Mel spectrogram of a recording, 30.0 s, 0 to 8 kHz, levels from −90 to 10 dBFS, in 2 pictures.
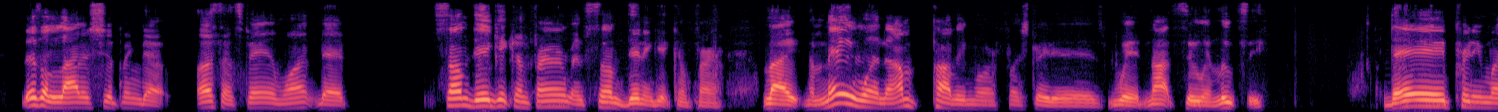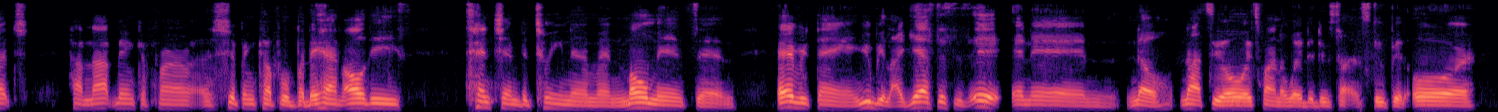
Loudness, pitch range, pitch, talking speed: -21 LUFS, 100-135 Hz, 115 Hz, 155 wpm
